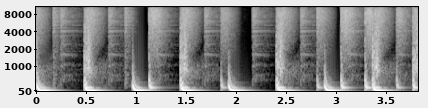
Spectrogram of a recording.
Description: drum loop ninety pop full 125, Classic Chicago House; Sample Magic; Drum Loops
